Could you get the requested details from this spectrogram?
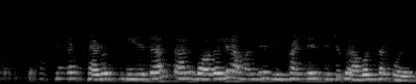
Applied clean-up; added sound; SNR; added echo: neural mask model DeepFilterNet 3.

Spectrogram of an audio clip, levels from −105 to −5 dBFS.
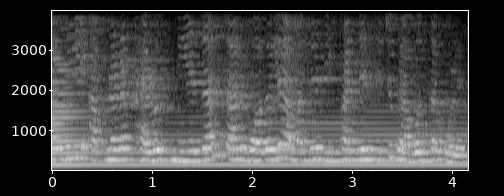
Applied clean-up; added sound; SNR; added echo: none; Wind instrument, woodwind instrument; 10 dB; reverberation time 0.6 s.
